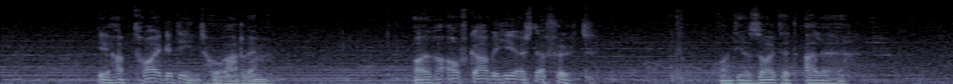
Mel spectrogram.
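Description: A man speaks slowly in a deep, grave voice.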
